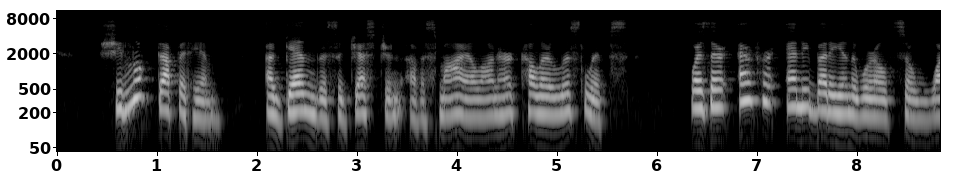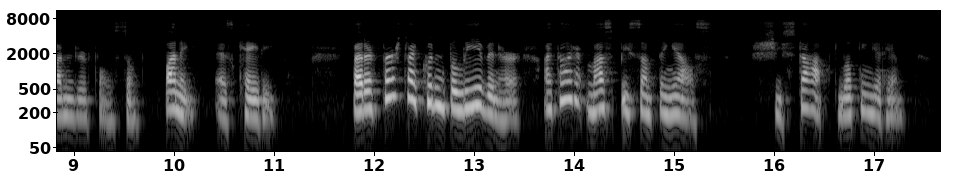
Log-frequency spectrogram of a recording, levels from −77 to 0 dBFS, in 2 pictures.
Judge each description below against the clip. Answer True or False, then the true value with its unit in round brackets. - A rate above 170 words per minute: False (165 wpm)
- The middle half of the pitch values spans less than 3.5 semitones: False (5.6 semitones)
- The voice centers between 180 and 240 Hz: True (190 Hz)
